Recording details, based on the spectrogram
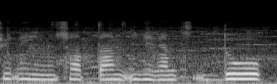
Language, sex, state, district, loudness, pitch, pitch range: Chakma, female, Tripura, West Tripura, -14 LUFS, 235 Hz, 220-250 Hz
